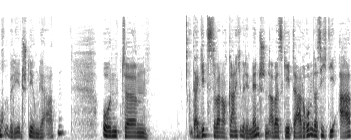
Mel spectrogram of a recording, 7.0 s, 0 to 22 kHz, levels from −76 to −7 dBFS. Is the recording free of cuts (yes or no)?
yes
